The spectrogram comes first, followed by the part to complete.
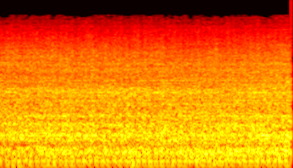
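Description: A small vehicle engine running at a steady pace, with wind rushing over the microphone as he rides.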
